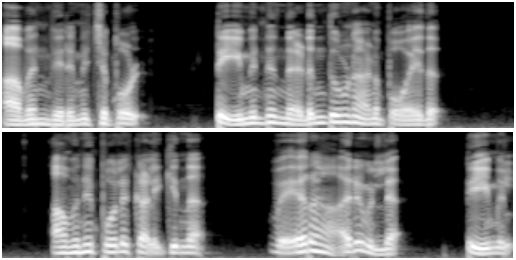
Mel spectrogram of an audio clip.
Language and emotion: Malayalam, sad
